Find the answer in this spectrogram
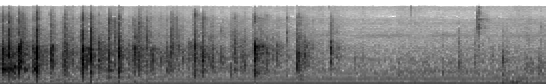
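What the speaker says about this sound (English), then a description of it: "Please clap for me." Scattered applause from a small symposium audience, a thin patter of claps that is busiest at first and trails off into a few isolated claps over a quiet room.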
